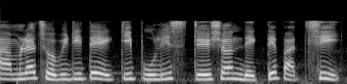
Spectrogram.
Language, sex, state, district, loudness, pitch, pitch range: Bengali, female, West Bengal, Cooch Behar, -13 LUFS, 250 Hz, 230-265 Hz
